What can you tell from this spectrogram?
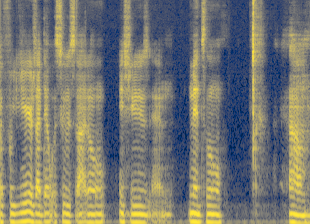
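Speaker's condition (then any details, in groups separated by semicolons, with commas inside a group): Cerebral palsy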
